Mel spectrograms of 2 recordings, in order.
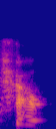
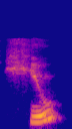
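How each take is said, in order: First: The vowel sounds like the one in 'cow'. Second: The vowel sounds like the one in 'you'. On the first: "it's going to look like it should be pronounced like how, like how are you" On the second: "do not mistake this as Hugh"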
